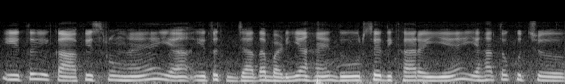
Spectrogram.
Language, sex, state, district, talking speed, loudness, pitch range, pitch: Hindi, female, Haryana, Charkhi Dadri, 210 wpm, -15 LUFS, 185-215 Hz, 190 Hz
